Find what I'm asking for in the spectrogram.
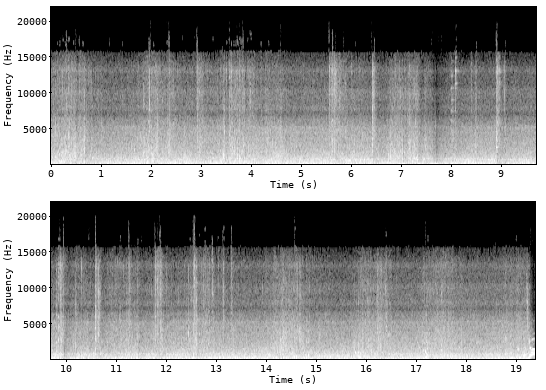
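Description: A strong river current rushes past in a loud, unbroken roar of churning water, with gusts of wind buffeting the microphone now and then.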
